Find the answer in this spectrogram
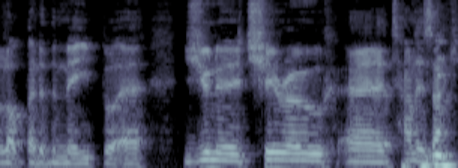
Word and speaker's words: Junichiro Tanizaki: You'll probably be able to pronounce the name a lot better than me, but Junichiro Tanizaki. Junichiro Tanizaki.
